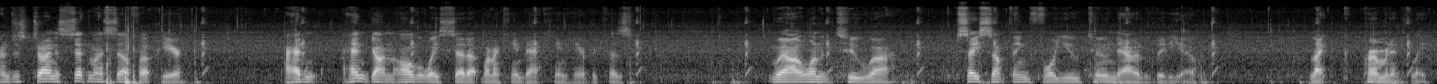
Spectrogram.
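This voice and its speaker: Speech comes at a moderate pace, broken by long, frequent pauses. Noticeable background noise sits underneath. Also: man, fairly low pitch for a man, ordinary pitch variation. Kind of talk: casual, direct address to viewers.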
